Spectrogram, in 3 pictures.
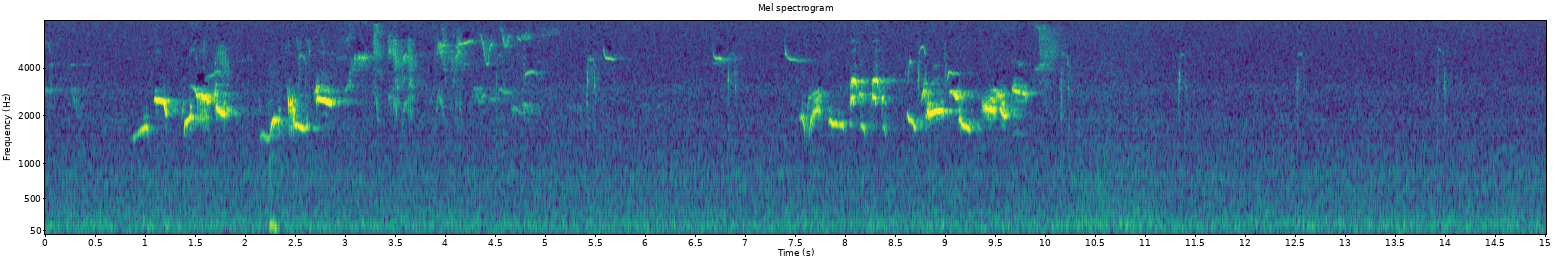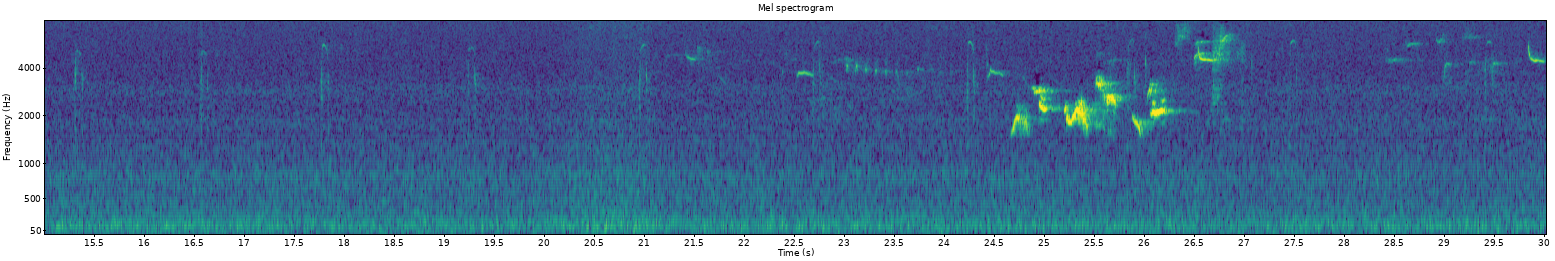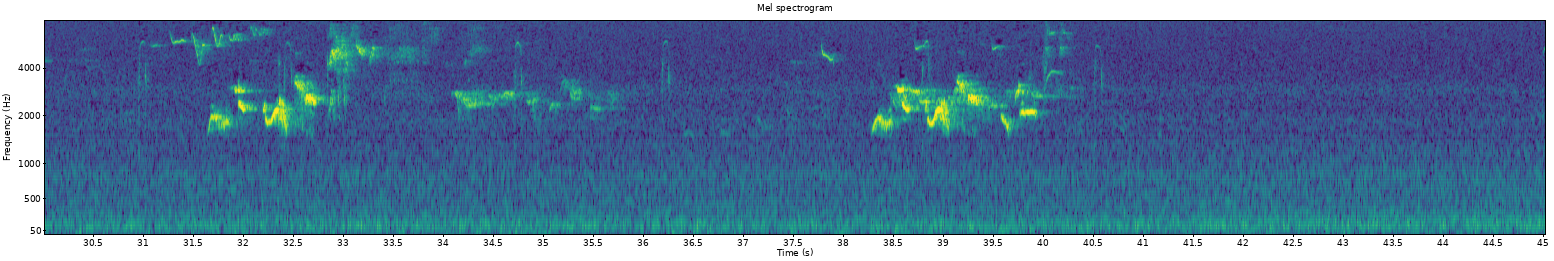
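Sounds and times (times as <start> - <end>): songbird warbling: 0.0 - 6.1, 6.7 - 10.3, 11.3 - 11.5, 15.2 - 15.5, 17.8 - 18.0, 20.9 - 21.8, 22.5 - 27.6, 28.4 - 40.8
steady background noise: 0.0 - 45.0.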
